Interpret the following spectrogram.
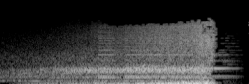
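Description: A rising whoosh sound effect with a deep rumble, swelling steadily louder for about two seconds and cutting off suddenly.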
